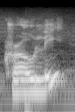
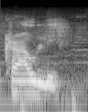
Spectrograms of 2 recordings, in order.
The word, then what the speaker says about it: Crowley: Entonces, pues evidentemente, pues Ozzy Osbourne lo tomó y pues hizo suya una, una canción acerca de él, que por cierto lo, pronuncia mal, en lugar de decir Crowley, dice Crowley.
